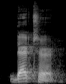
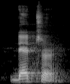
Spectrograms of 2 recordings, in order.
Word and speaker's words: debtor: Number 8, debtor. Debtor. Error. Pronounced with the B sound or with the B as debtor or debtor, as the case may be. But the correct pronunciation keeps the B silent.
